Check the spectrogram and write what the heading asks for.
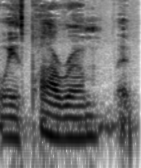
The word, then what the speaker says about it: Parham: contribute in writer coach Steve Parham am I pronouncing your last name correctly the hood say Parham the correct way is Paul room but param it's all right okay is that French Genesis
